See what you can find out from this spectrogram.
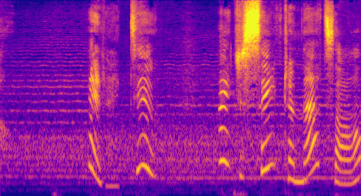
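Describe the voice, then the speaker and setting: Over clear background noise, a woman puts on a squeaky character voice at an extremely high pitch and a fairly slow pace. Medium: virtual streamer. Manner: playful, smug, feigning innocence.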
